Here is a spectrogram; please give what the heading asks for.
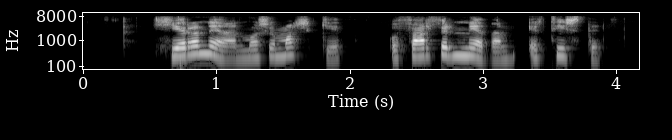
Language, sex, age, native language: Icelandic, female, 30-39, Icelandic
